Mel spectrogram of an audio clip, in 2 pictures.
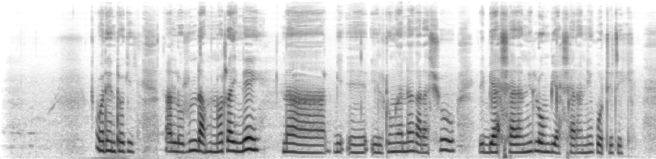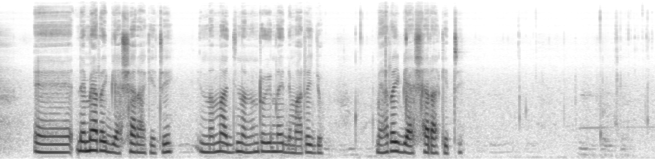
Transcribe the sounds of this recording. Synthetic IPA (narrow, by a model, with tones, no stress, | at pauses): ɔ˦ɾɛ˨ntɔ˦ki˦na˨lo˨ɾu˦n̩˦da˨mu˨nɔ˦ɾa˦i˨ne˦i˦ | na˨ | i˨ltu˦ŋa˦na˦ka˨ɾa˨ʃu˦ɾi˨bi˨a˨ʃa˨ɾa˨ni˦lɔ˦mbi˨a˨ʃa˨ɾa˨ni˦kɔ˨ti˦ti˨k | nɛ˦mɛ˦a˦ɾa˦i˦bi˨a˨ʃa˦ɾa˨ke˨ti˦˨ | na˨na˨d͡ʒi˦na˨nɔ˦ntɔ˦ki˦na˦i˦dɛ˨ma˨ɾɛ˦d͡ʒɔ˨ | mɛ˨a˨ɾa˦i˦bi˨a˨ʃa˦ɾa˨ke˨ti˦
